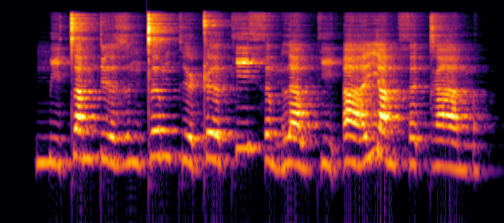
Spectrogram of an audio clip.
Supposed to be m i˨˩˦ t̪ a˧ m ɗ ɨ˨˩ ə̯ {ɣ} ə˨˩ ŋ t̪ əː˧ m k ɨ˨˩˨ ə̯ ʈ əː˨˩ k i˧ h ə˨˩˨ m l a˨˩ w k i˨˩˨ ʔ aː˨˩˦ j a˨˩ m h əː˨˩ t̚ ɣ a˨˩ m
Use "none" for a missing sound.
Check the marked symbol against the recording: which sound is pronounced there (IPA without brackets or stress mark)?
ɣ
